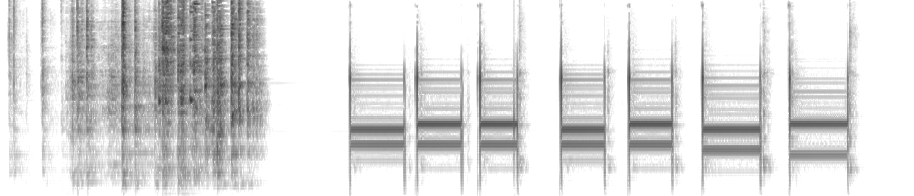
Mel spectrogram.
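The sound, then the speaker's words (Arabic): A coin clatters into a public payphone in a phone booth with metallic rattling, then seven distinct touch-tone beeps follow in a steady, evenly spaced rhythm as a church's phone number is dialed, clear with no voices. “ولذلك حفظ رقم هاتف الكنيسة المكتوب على البوابة ثم ذهب إلى إحدى كبائن الهواتف العامة ليتصل بها”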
